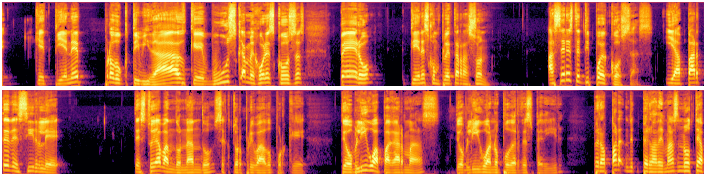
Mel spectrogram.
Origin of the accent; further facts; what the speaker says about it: Mexico; Hay cosas que podemos rescatar como mexicanos.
